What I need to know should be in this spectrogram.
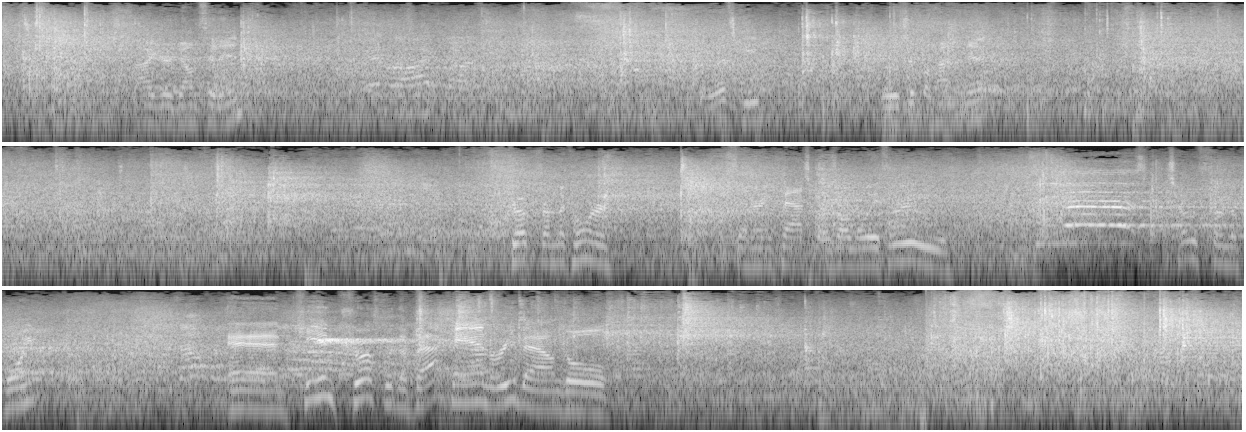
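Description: Hockey sticks clack against the puck and each other.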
